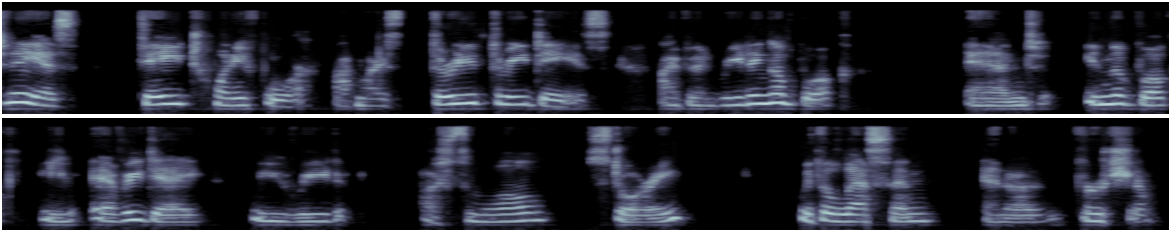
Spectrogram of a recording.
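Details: Adult woman with speech disorders after a stroke, whose communication can sometimes be hard to understand: aphasia, apraxia of speech and dysarthria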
